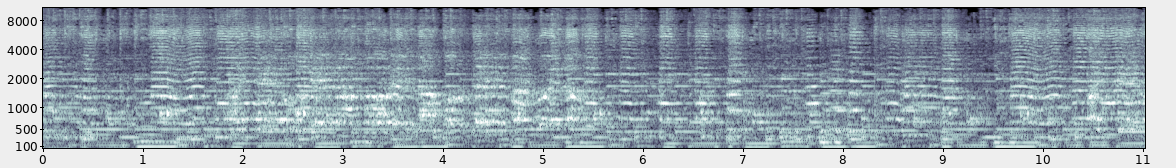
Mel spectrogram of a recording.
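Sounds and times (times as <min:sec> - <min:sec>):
people singing: 0:00.0 - 0:06.0, 0:09.6 - 0:11.0
pulsing bass line: 0:00.0 - 0:11.0
salsa band with orchestra: 0:00.0 - 0:11.0.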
